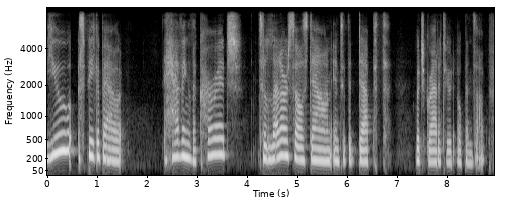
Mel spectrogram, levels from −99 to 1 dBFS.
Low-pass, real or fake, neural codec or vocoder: 7.2 kHz; fake; vocoder, 44.1 kHz, 128 mel bands, Pupu-Vocoder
